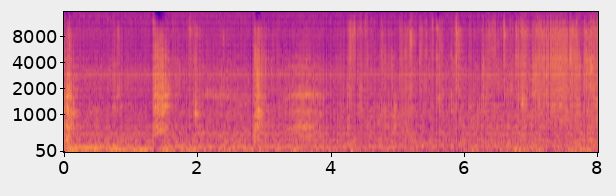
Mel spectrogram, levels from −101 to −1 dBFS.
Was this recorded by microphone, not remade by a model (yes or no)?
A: no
